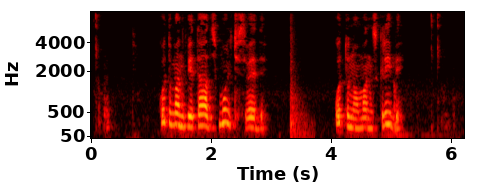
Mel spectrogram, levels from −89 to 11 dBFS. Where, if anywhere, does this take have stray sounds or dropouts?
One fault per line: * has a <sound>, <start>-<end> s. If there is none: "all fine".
* has a thud, 3.3-3.8 s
